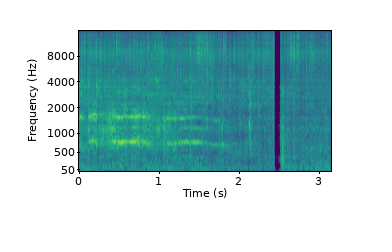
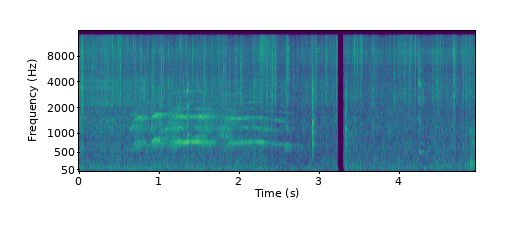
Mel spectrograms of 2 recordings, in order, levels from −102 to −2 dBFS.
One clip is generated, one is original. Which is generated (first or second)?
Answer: first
